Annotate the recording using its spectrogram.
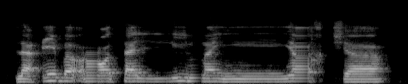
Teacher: Sebab dia tanwin bertemu lam tidak perlu didengungkan. Diidgham bila gunnah tanpa dengung.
